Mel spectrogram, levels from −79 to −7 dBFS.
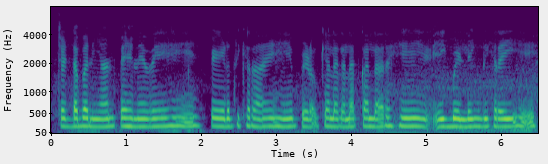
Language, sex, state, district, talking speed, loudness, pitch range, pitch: Hindi, female, Bihar, Sitamarhi, 195 wpm, -27 LUFS, 180-190 Hz, 185 Hz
